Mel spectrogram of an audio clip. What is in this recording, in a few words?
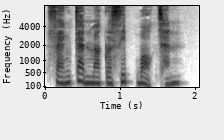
level up, th; Cookie Run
